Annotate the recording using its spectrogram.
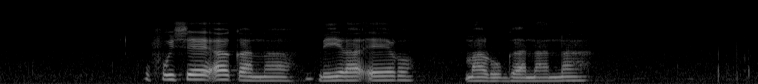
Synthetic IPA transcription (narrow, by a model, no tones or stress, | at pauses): ufuʃɛakʼanambiɺaʔɛɺɔ | maɺuɡanana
